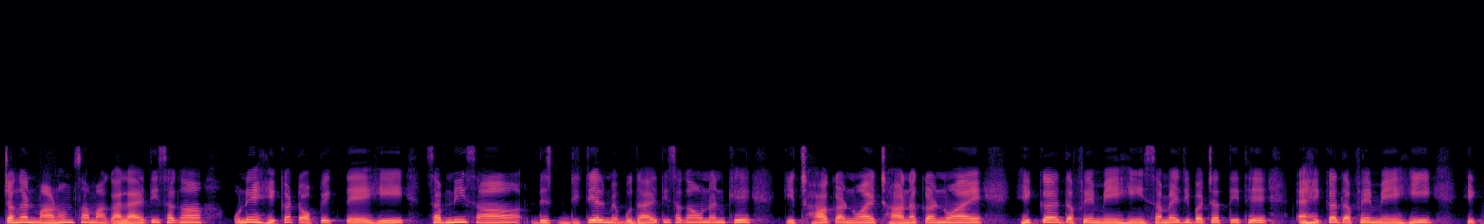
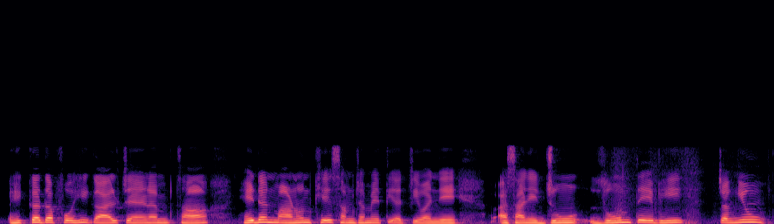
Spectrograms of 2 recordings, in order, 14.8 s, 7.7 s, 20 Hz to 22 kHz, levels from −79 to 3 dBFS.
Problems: background sounds at intervals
